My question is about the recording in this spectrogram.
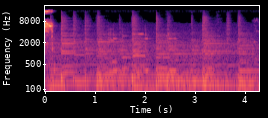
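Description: Quiet background music, a tune of plucked notes.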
